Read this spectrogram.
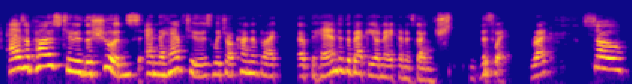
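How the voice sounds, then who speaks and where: A woman speaking as a guest in an interview, expressive and theatrical, with lively emphasis on key words. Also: fairly high pitch. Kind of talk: enthusiastic interview conversation.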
